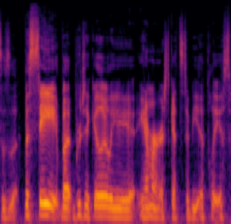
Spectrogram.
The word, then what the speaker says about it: Amherst: that you said was Amhurst is really a town known for conversation and for a place where dialogue begins and Where only the H is silent.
